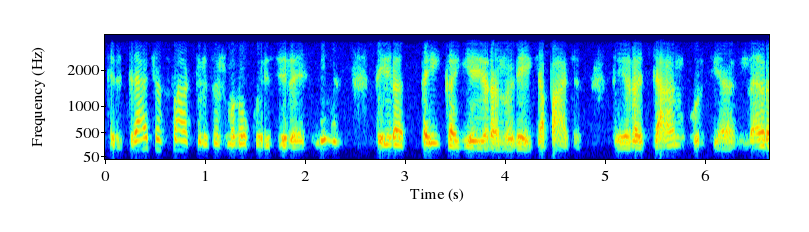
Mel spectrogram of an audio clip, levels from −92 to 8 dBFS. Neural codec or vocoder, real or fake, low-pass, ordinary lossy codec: vocoder, 22.05 kHz, 80 mel bands, WaveNeXt; fake; 3.6 kHz; AAC, 32 kbps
